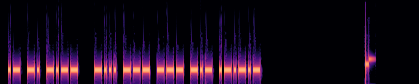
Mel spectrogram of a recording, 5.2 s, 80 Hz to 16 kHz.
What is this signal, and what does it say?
Morse code, heard as a keyed tone, about 40 wpm, 700 Hz. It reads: ANY BOOK.
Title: Sentences from Top 1000 Words - Review Part 1 - 40wpm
